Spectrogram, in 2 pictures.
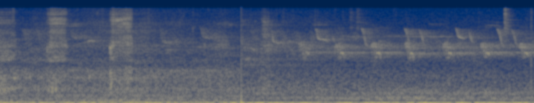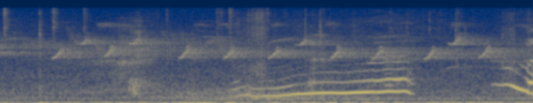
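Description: A songbird singing a long series of short, repeated down-slurred chirps, several a second, starting a couple of seconds in. Near the end a person's voice rises in pitch briefly.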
